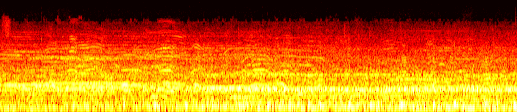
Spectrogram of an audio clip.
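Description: Stadium crowd murmur and chatter from many voices at once. One long held note runs through it from about a second in.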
